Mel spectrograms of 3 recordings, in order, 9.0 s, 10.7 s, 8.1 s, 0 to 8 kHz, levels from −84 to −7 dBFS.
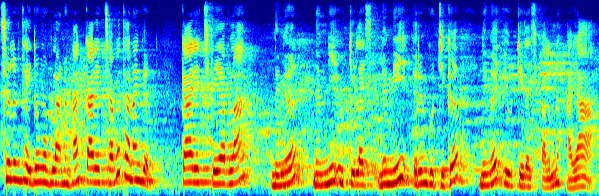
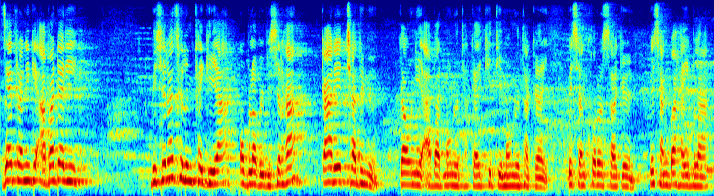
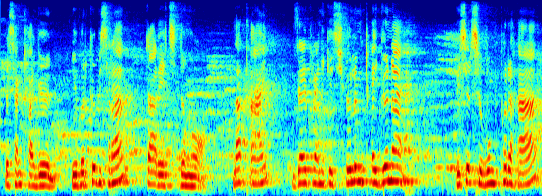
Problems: constant background noise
